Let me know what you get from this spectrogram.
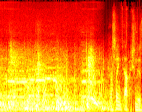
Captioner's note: body thuds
